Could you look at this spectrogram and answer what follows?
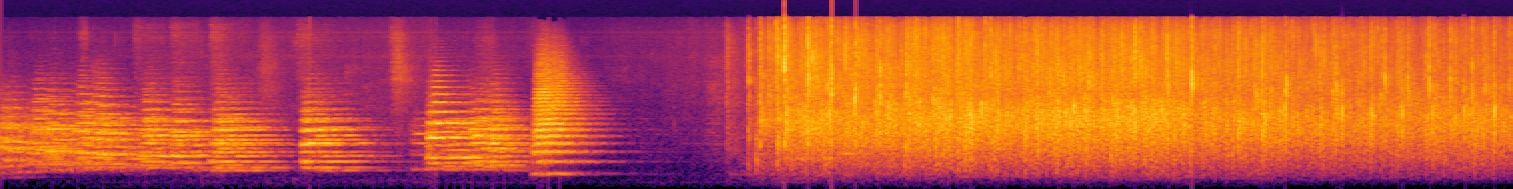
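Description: Brass band with its cornet section to the fore, playing the last phrases of a swing number in short punchy chords and ending on a final chord that dies away about six seconds in. After a moment of silence, an audience applauds steadily.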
